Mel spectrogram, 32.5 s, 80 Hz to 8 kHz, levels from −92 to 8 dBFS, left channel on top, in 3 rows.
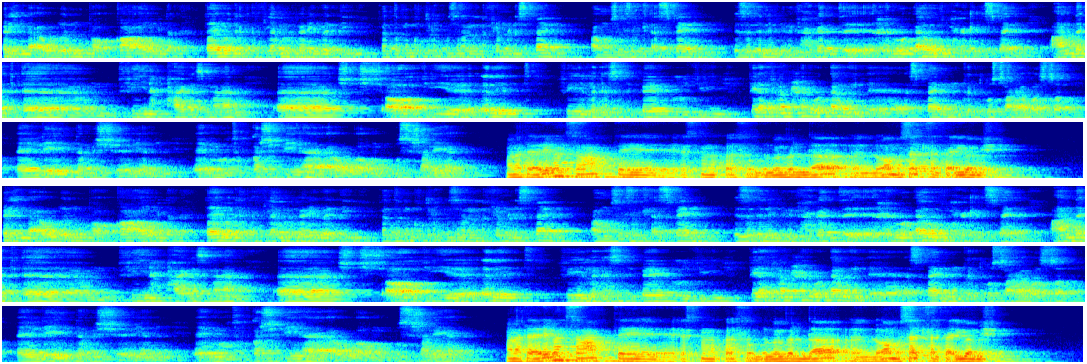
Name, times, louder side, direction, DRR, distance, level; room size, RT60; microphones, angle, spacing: voice 1, 0.0-1.8 2.0-5.6 5.9-7.0 7.3-10.2 10.5-13.2 13.5-16.0 16.5-18.1 18.3-21.5 21.8-26.2, left 1 dB, 20° left, -2 dB, 5.6 m, -33 dB
voice 2, 26.7-31.5, right 1 dB, 40° right, 2 dB, 1.4 m, -17 dB
23.0 x 9.9 x 3.7 m, 0.91 s
head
